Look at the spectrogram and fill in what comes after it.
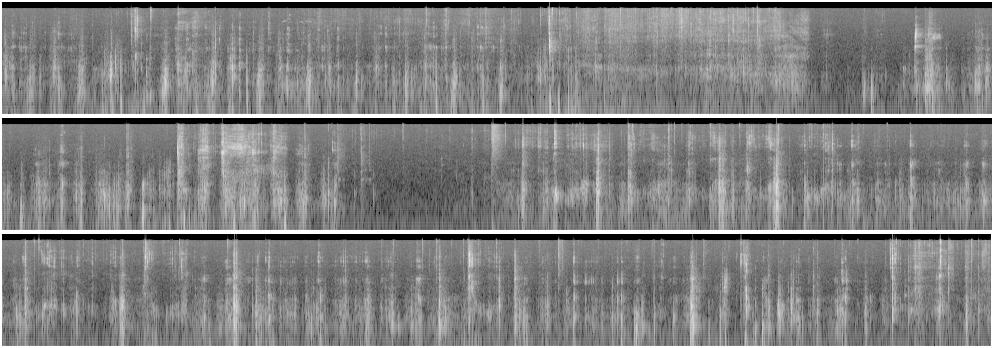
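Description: Close-miked eating sounds: chewing a perilla-leaf wrap of spicy stir-fried webfoot octopus and pork belly, then, after a brief quiet gap about halfway, biting into and chewing blue space jelly balls. Many short sharp mouth clicks.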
